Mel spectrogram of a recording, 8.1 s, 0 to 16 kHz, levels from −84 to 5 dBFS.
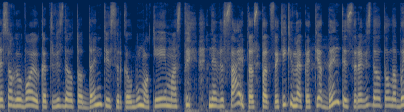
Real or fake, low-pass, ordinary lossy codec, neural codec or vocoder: real; 14.4 kHz; AAC, 64 kbps; none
